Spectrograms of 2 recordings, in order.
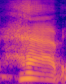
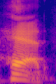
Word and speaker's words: had: Cuidado que no es had con la H, had. Y la A un poco ea, had.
